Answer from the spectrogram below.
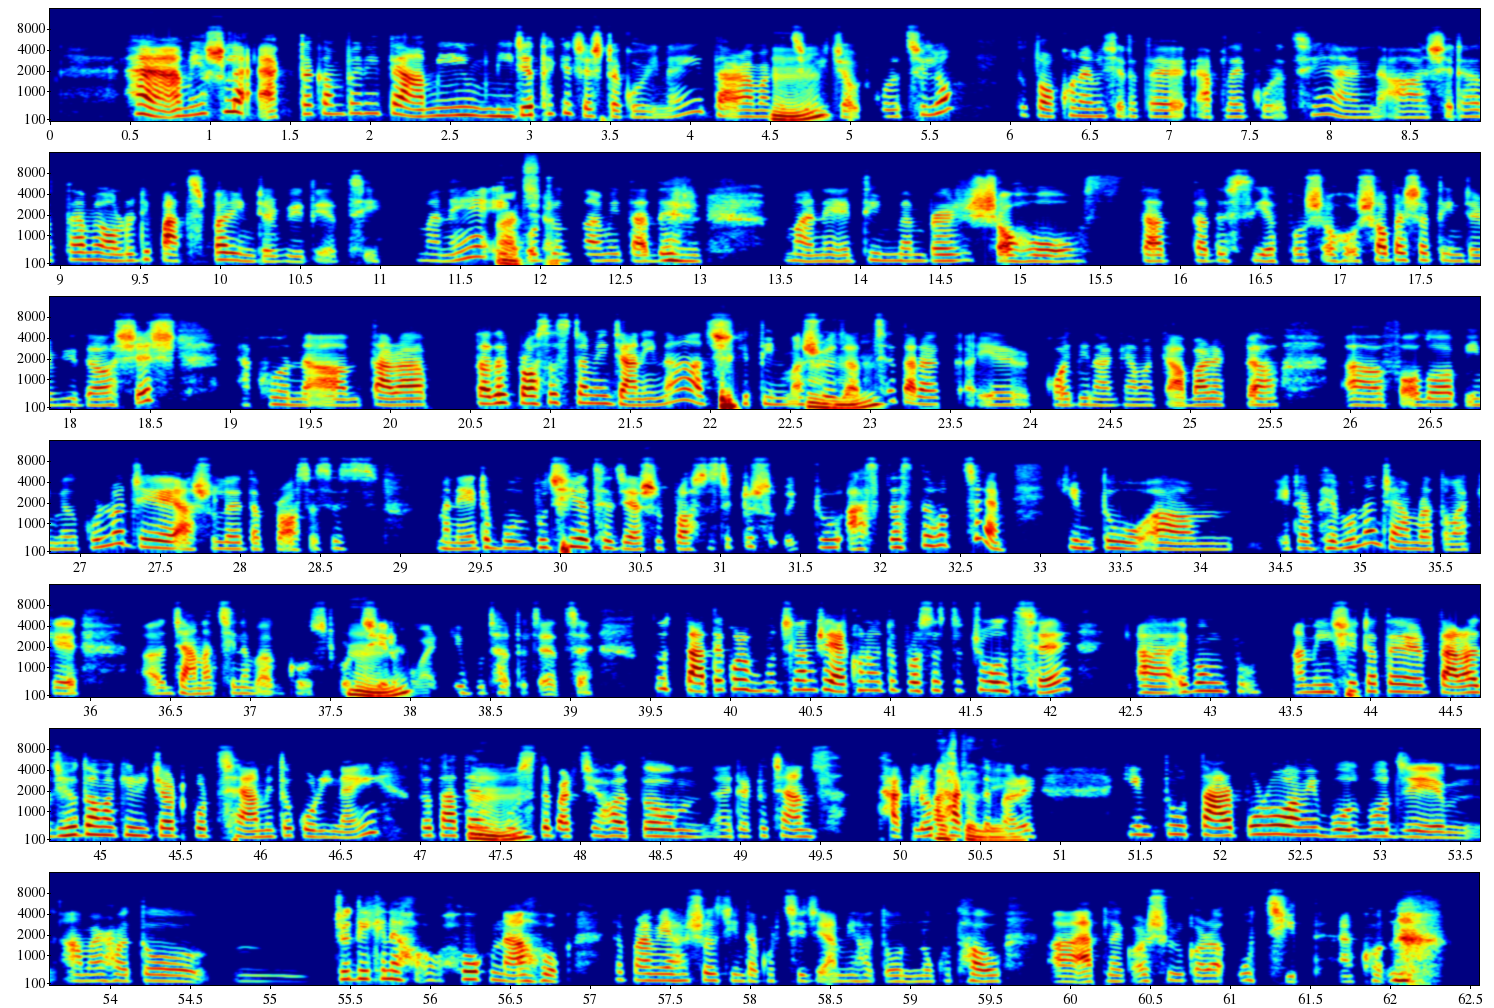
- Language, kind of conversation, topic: Bengali, advice, একই সময়ে অনেক লক্ষ্য থাকলে কোনটিকে আগে অগ্রাধিকার দেব তা কীভাবে বুঝব?
- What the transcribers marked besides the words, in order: tapping; in English: "the process is"; in English: "ghost"; chuckle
